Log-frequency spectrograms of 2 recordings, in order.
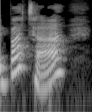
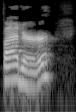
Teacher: in British English, especially southern British English, you drop the R. But in American English, we kept the R.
